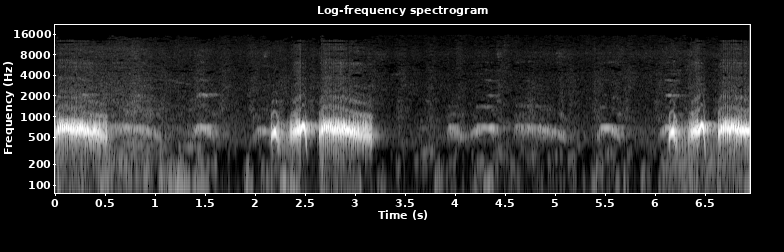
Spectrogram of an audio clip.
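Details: Spotted doves cooing to each other, used as a lure to get other doves calling: loud, low, rounded coos in phrases separated by softer, quieter coos, with several birds answering back and forth.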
